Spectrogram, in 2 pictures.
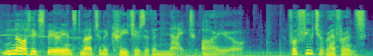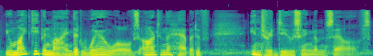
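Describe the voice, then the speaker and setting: An actor playing an urbane, world-weary old vampire scholar in a video game, speaking in a wry, erudite, condescending way. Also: male voice, fairly low pitch, sing-song, a little slow, a little mellow. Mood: amused condescension. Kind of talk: video game character acting. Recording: music behind the voice.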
